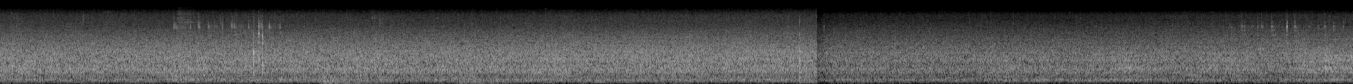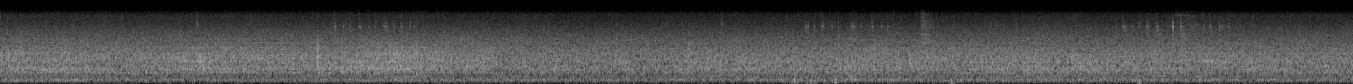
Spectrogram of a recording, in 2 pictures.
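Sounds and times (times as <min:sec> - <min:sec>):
heavy rain falling: 0:00.0 - 0:27.0
faint ticks: 0:01.7 - 0:02.9, 0:12.2 - 0:13.6, 0:16.7 - 0:17.7, 0:21.4 - 0:22.9, 0:24.6 - 0:26.0.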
